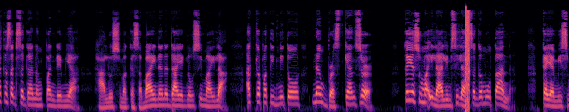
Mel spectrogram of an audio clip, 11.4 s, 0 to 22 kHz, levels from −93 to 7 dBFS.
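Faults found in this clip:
Samples built from the wrong bytes, 9.31–9.39 s: burst of loud, harsh broadband noise over the speech. Sample reader misassembling bytes, so the fast-changing low bits become the large part of each value.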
